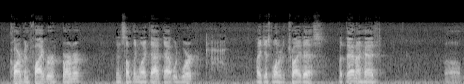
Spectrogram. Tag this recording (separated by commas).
Speech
